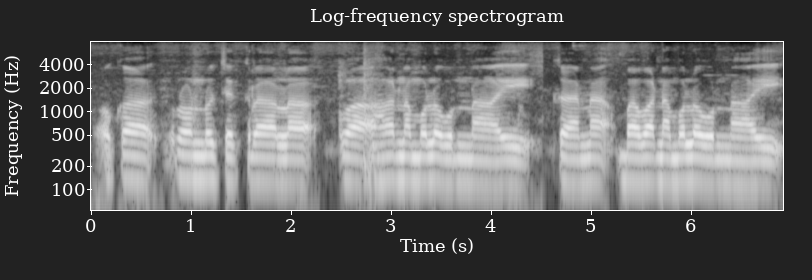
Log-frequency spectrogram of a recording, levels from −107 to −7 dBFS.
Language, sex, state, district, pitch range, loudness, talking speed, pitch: Telugu, male, Andhra Pradesh, Guntur, 125-130 Hz, -20 LUFS, 70 wpm, 130 Hz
